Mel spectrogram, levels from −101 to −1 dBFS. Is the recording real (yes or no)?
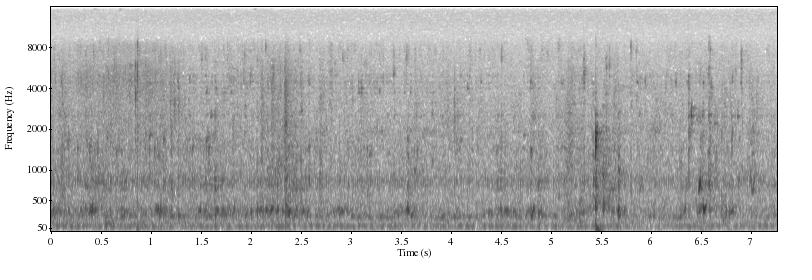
yes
